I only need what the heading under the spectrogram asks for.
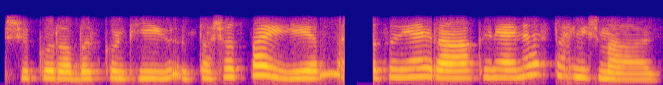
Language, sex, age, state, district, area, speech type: Kashmiri, female, 30-45, Jammu and Kashmir, Shopian, rural, conversation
